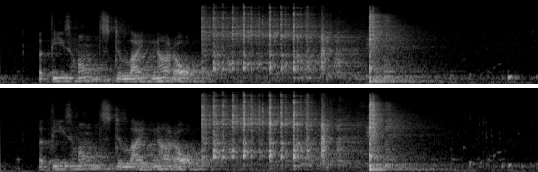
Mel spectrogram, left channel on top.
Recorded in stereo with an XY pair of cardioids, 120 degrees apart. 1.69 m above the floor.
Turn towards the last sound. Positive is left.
turn(degrees=-20)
